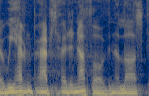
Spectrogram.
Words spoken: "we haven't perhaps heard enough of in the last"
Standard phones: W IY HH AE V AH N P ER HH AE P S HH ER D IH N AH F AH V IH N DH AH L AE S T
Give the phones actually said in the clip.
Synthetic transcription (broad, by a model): W IY HH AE V N P ER HH AE P S HH ER D IH N AH F AH V IH N DH AH L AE S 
